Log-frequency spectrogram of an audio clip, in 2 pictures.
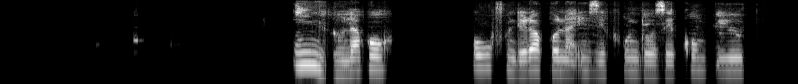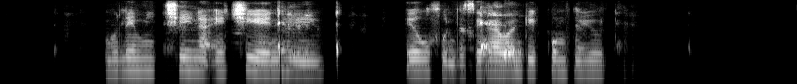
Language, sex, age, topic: North Ndebele, female, 50+, health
